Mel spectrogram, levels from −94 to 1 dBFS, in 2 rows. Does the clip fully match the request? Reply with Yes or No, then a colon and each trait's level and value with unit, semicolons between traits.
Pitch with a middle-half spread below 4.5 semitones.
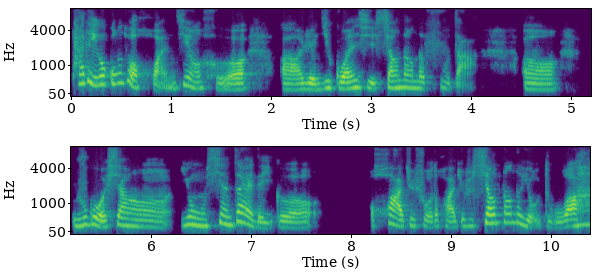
No: average, 5.0 semitones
